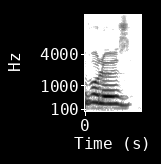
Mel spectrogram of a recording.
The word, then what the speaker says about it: voleuse: Un voleur, une voleuse. Same thing. Never pronounce the E, but you always pronounce what's in front of the mute E, and if it's a S between two vowels, Z sound.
